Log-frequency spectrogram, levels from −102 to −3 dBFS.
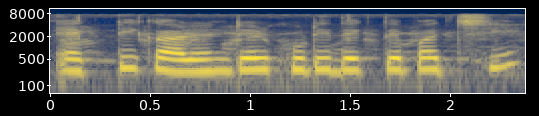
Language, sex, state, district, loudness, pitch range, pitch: Bengali, female, West Bengal, Alipurduar, -15 LUFS, 255-275 Hz, 270 Hz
